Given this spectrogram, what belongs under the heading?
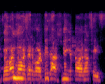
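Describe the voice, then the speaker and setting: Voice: medium pitch, fairly even intonation, fast talker, husky, recorded from a distance, low-quality recording. A participant answering a question in an online class over a video call, hesitant and laughing a little as they speak.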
